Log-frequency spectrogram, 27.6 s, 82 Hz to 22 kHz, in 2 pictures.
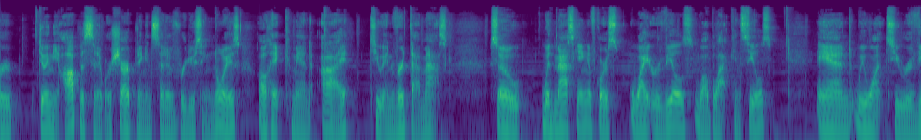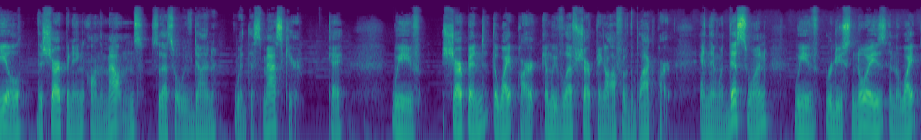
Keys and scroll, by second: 4.9 super+i.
